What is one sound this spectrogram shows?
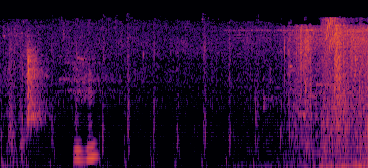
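Quick footsteps patter across hard ground.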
